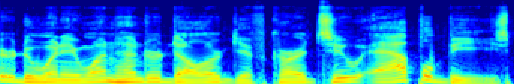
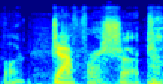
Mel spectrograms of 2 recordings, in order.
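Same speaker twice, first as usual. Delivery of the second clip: Sean Connery impression; 7 semitones lower, 3 dB quieter, faster than usual. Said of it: "That was more Sean Connery".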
